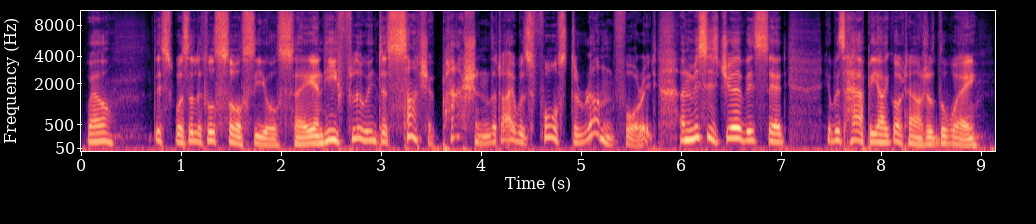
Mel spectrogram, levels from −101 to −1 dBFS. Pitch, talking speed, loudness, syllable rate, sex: 155 Hz, 230 wpm, -18 LUFS, 5.5 syllables/s, male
